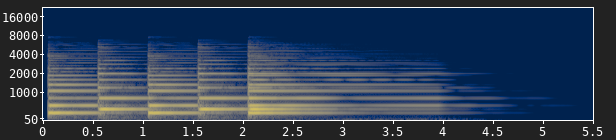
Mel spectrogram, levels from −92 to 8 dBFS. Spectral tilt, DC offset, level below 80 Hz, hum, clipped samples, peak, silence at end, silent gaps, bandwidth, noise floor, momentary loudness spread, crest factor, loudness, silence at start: -7 dB/octave; under 0.1%; -64 dBFS; none; under 0.1%; -2 dBFS; 1.55 s; none; 6.2 kHz; -88 dBFS; 24 LU; 18 dB; -17 LUFS; 0.05 s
